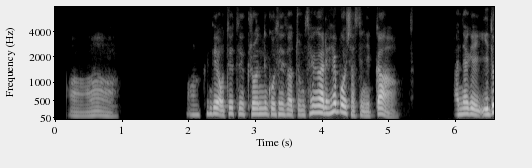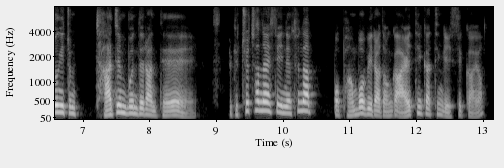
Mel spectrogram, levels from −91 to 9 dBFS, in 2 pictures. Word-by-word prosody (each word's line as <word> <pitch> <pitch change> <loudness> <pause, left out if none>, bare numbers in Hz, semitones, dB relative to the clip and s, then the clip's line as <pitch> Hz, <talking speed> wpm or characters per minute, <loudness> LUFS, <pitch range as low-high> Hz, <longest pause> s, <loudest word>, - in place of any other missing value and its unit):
아. 100 -2 -13 1.0
아 130 0 -13
근데 155 0 -3
어쨌든 150 +2 -2
그런 150 0 -1
곳에서 140 -3 -3
좀 125 -1 -9
생활을 175 +2 +2
해 220 +4 +3
보셨으니까 115 - -1 0.8
만약에 145 +1 +1
이동이 190 +7 +6
좀 165 -3 -2 0.3
잦은 170 +10 +2
분들한테 115 - 0 0.5
이렇게 125 - -13
추천할 230 0 +2
수 215 -1 -5
있는 175 -3 +1
수납 225 +2 +1 0.2
뭐 125 - -4
방법이라든가 120 -3 0
아이템 170 -2 -1
같은 145 -4 -5
게 100 - -5
있을까요? 85 - -11
145 Hz, 285 characters per minute, -21 LUFS, 115-170 Hz, 1.0 s, 이동이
